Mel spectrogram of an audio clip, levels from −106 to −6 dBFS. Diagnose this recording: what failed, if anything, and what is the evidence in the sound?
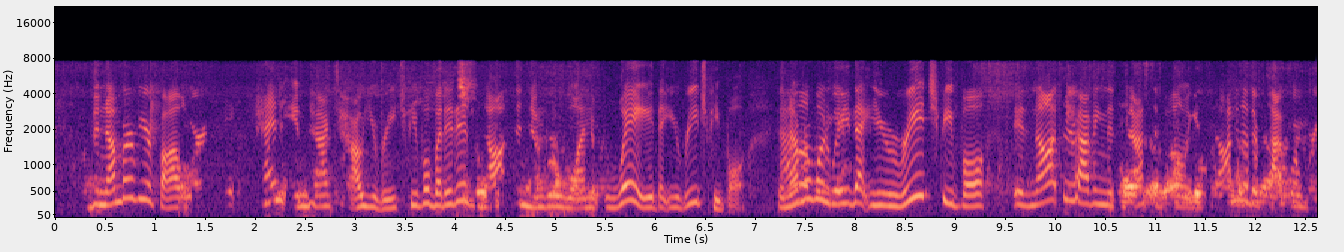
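Other side's voice leaking through, 0.0–5.54 s and 9.29–12.62 s: a second voice, first well under the speech, later as loud, likely echo in call processing.

Speech suppressed in double talk, 0.29–0.41, 1.27–2.96, 4.19–5.49 and 10.71–12.62 s: speech dips roughly 10 to 15 dB, likely the echo canceller ducking both talkers.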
